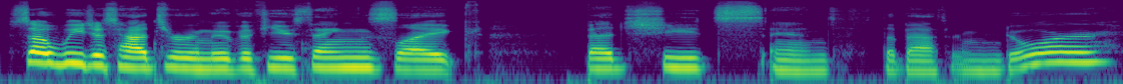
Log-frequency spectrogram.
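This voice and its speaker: A woman's voice: medium pitch, animated, slow, clean tone, dry recording, clean studio sound. A woman playing a friendly, slightly awkward patient supervisor in an audio drama, talking in an eager, reassuring way.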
